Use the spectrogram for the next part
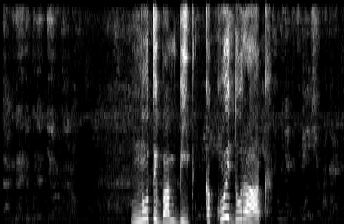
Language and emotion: Russian, angry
